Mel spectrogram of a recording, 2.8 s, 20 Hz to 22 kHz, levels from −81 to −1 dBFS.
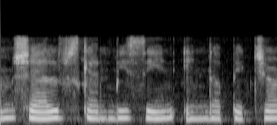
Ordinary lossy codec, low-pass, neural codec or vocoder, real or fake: none; 7.2 kHz; vocoder, 22.05 kHz, 80 mel bands, HiFi-GAN; fake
